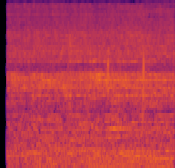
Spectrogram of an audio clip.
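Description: Faint background music over the steady room noise of a car showroom.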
